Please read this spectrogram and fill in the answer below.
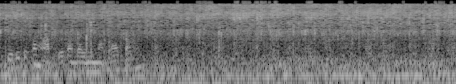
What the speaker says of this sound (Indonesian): Langsung minyaknya langsung pakai buat menggoreng ya jadinya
